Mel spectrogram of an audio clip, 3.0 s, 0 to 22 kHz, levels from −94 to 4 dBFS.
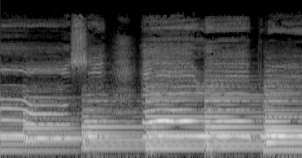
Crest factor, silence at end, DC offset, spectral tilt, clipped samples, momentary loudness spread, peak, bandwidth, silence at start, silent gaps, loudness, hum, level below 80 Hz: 14 dB; 0 s; under 0.1%; -6 dB/octave; under 0.1%; 9 LU; -4 dBFS; 15 kHz; 0 s; none; -19 LUFS; none; -56 dBFS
